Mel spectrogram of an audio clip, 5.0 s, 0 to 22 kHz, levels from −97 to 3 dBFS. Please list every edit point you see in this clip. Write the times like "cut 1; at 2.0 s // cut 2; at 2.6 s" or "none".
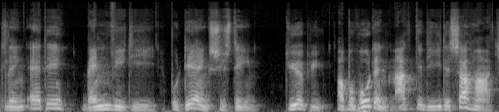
cut 1; at 2.7 s // cut 2; at 3.3 s // cut 3; at 3.9 s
